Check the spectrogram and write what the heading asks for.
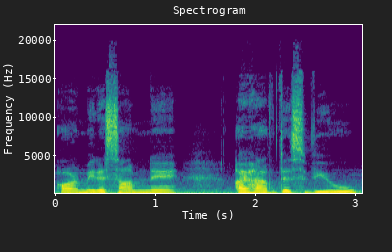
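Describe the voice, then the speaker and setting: Over a noisy background, a young adult woman narrates her art college week for her vlog, speaking casually in English mixed with Urdu, her native language. Her voice sits lowish, the pace is a bit quick, and her delivery is completely flat.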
